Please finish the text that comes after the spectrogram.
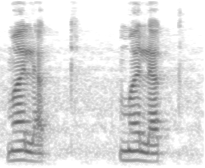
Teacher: ملک کاف پہ ہم نے جب وقف کیا وقف بالاسکان اور کاف پہ ہمس ہوگا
